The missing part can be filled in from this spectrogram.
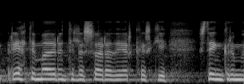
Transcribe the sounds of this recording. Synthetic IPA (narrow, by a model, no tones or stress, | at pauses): rjɛht̪ɪmaːðɾʏmt̪ʰɪlaðsvaːɾaðθɪɛɾ̥kʰanscɪ | st̪ejŋkɾʏm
